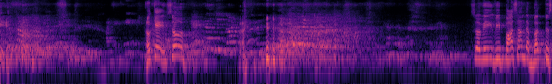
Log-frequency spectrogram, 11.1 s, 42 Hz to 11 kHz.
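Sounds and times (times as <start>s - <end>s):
people laughing: 0.0s - 2.1s, 3.1s - 9.4s.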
